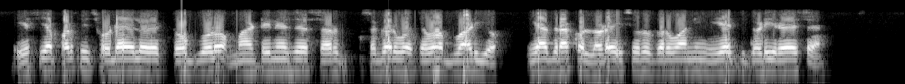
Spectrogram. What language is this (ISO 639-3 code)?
guj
